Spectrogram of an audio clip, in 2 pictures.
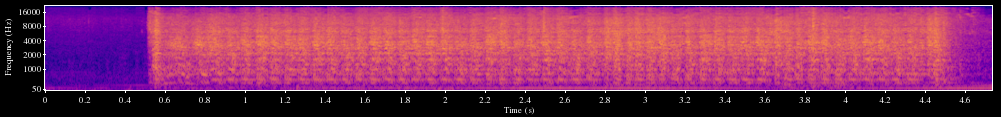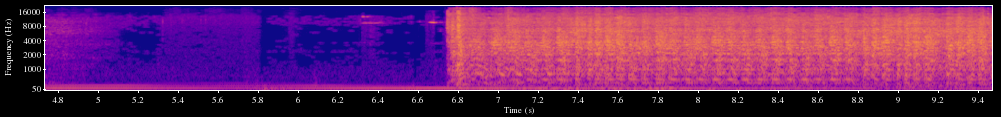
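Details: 6.2 diesel Suburban idling after installing a freeze-plug 41mm block heater and new alternator and refilling coolant; steady, even clatter with low drone, no misfire or knock, voltage regulator working; normal diesel idle.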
